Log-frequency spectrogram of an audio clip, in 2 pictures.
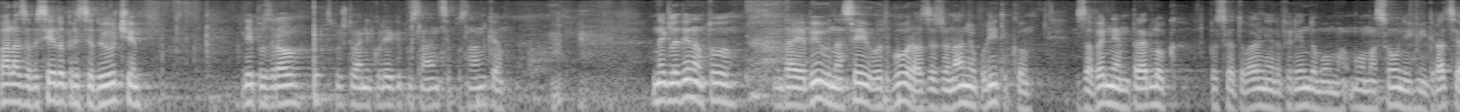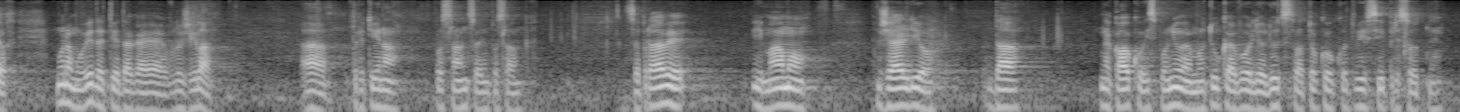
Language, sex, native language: Slovenian, male, Slovenian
